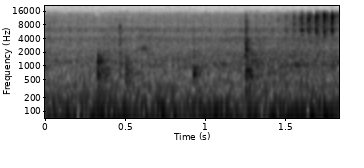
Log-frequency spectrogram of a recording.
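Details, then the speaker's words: 2019 Toyota Agya TRD manual, 1200 cc, engine bay opened at idle: steady low idle with light scattered ticking, no knock or misfire. Described as this engine's characteristic normal valve tick; the engine is dry and sounds smooth. "Nah dia adanya bunyi tek tek tek tek tek. Nah jangan salah pengertian bos kalian bos. Ya bos ya, ini ciri khasnya."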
